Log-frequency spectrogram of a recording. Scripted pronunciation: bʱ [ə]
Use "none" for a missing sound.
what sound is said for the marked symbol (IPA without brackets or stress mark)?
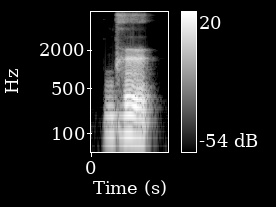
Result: ʉ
